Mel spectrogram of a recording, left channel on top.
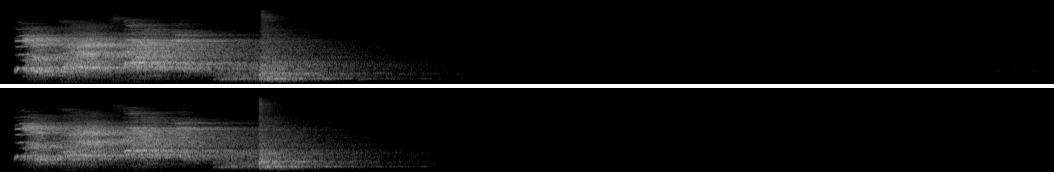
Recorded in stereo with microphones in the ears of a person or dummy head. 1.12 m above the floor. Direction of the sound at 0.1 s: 10° right (ahead or behind).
